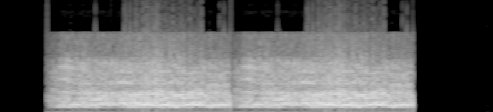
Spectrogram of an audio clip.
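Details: A lion's roar from a lesson on zoo animals: two long, rough, steady roaring rumbles back to back, the first about two seconds and the second nearly as long, then silence.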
